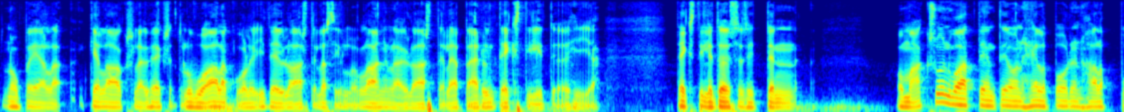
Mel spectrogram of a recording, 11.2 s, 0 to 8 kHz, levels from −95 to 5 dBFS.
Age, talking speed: 50-69, 100 wpm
